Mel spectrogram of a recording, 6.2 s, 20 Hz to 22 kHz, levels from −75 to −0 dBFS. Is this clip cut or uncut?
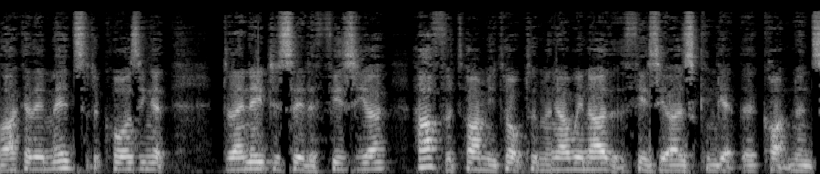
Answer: cut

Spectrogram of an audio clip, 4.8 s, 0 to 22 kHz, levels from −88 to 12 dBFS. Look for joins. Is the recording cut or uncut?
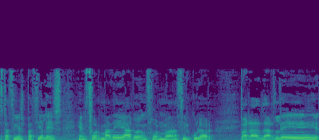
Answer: cut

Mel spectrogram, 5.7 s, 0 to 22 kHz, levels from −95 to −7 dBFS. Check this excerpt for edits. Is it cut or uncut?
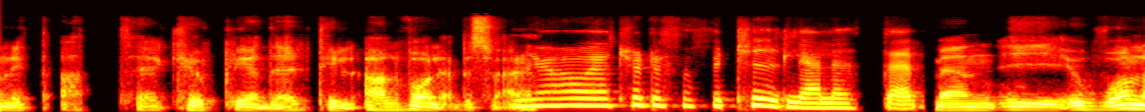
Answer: cut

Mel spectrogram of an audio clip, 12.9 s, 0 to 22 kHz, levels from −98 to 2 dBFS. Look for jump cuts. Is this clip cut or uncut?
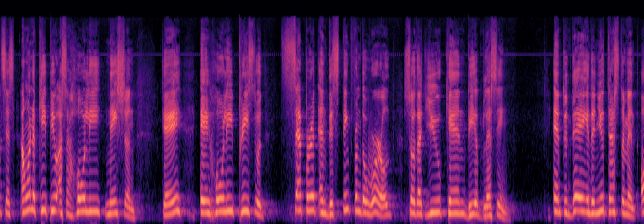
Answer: uncut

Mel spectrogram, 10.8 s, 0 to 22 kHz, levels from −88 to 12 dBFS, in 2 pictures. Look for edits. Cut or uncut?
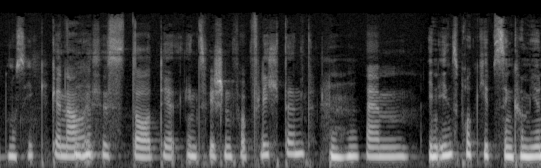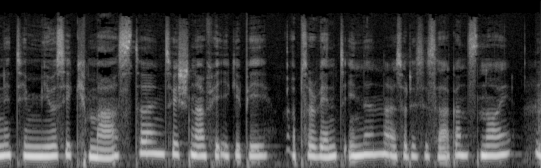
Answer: uncut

